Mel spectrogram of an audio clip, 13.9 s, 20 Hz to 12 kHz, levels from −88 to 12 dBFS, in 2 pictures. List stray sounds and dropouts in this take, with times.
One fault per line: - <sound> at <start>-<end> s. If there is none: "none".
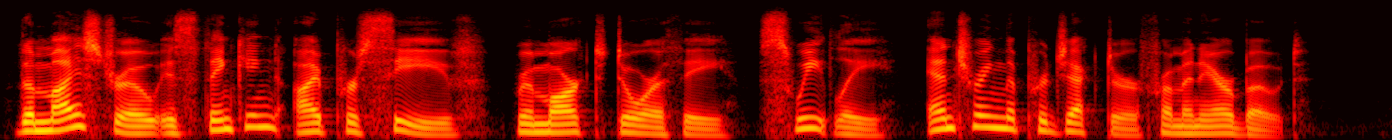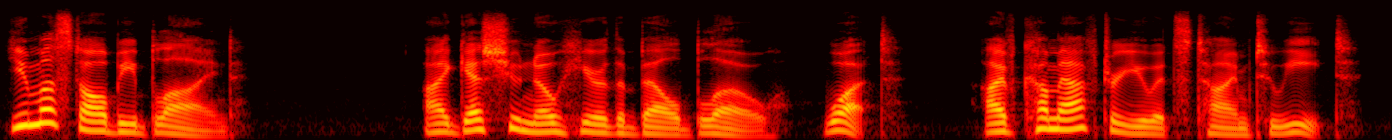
none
